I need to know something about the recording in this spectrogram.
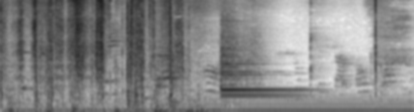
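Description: Clicking and rustling of a camera being handled as its charger cable is plugged in, then about halfway a single held, ringing tone that fades slowly.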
